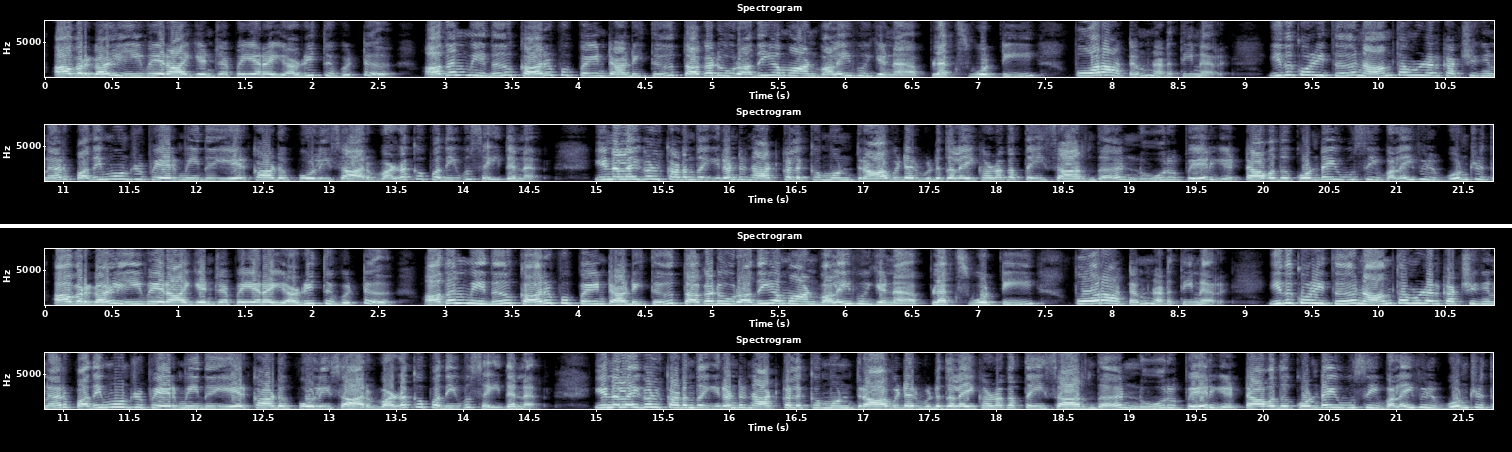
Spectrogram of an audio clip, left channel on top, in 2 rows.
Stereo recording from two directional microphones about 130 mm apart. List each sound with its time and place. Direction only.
0.0 s a woman's voice: 25° right (ahead or behind)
